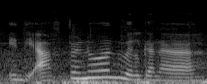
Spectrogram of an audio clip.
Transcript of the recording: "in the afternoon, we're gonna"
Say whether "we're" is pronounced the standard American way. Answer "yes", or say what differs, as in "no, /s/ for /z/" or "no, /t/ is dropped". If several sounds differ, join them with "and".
no, /l/ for /ɹ/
